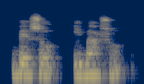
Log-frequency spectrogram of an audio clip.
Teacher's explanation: Daos cuenta que tanto la B como la V suenan igual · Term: el fonema de la B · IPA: /beso/ /baso/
